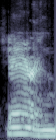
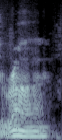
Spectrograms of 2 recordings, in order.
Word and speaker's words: Sharon: Looks like Sharon, but it's pronounced Sharon.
